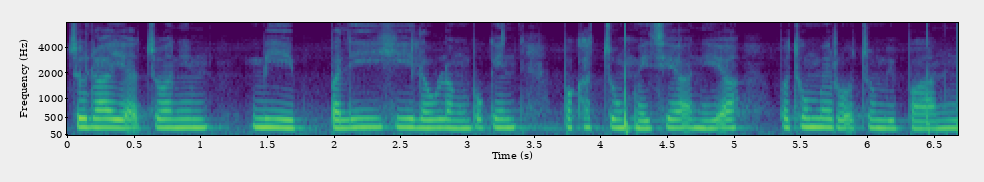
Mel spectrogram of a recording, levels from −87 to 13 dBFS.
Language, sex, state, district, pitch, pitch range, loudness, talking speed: Mizo, female, Mizoram, Aizawl, 220 Hz, 215-230 Hz, -16 LUFS, 190 wpm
